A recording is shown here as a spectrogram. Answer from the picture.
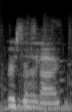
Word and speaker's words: Versailles: Versailles. Wait, that's how you pronounce it? Yeah. Well, where'd the LLES go in that pronunciation? They're kind of pronounced like a Y.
